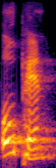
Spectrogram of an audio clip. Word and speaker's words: open: Open or Open Mira open open Cómo se pronuncia open open qu crean open open la fuerza de voz está al inicio mira lo que hago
